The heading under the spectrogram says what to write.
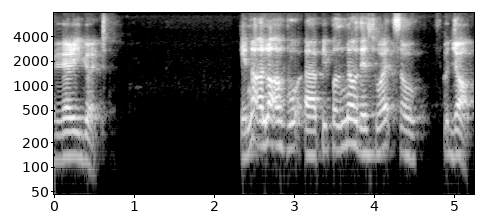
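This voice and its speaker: At a fairly slow pace, a man speaks in a Malaysian accent at a fairly high pitch with ordinary pitch variation. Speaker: English teacher. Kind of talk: online class lesson.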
